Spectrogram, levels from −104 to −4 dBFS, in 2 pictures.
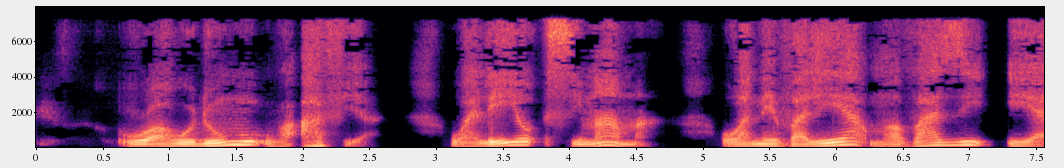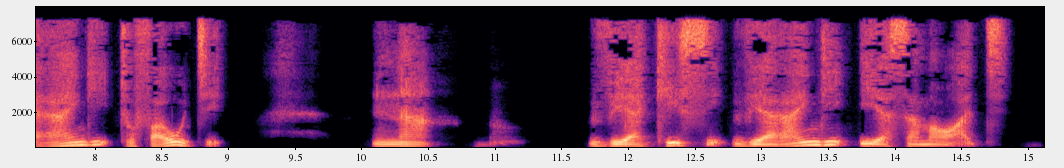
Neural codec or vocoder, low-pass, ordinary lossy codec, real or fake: codec, 24 kHz, 0.5 kbps, DualCodec; 7.2 kHz; MP3, 32 kbps; fake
